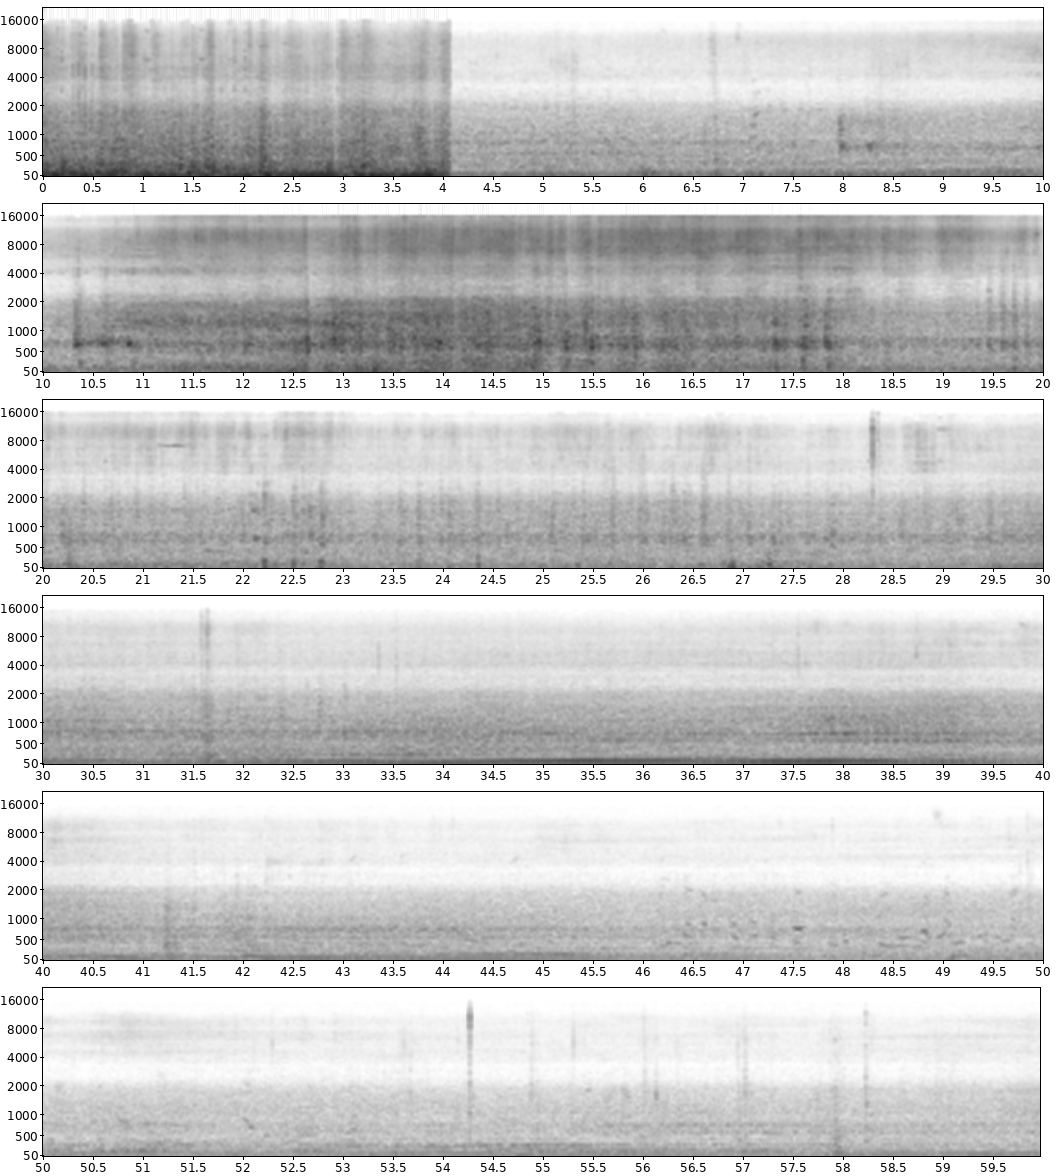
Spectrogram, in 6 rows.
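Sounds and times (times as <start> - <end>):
train rail clatter: 0.0 - 33.9, 37.5 - 59.9
strong hiss: 5.8 - 23.5.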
